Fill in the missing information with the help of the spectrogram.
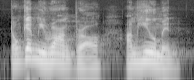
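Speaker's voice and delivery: usual speaking voice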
